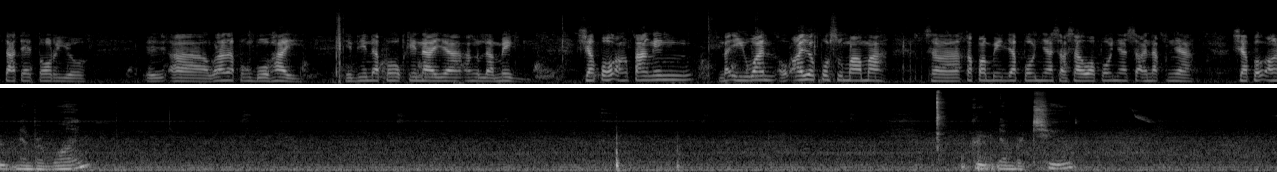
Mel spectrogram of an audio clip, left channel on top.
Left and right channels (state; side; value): different; both; correlation 0.00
